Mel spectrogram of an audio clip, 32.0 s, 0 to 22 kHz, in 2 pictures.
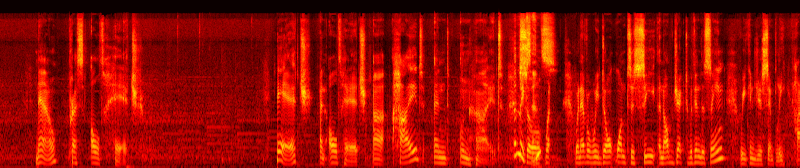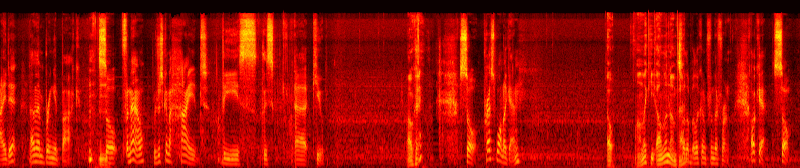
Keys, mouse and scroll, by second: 4.0 alt+h, 20.2 click, 22.8 alt+h, 23.6 h, 25.8 click, 27.0 1, 28.7 KP_1, 30.6 click.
